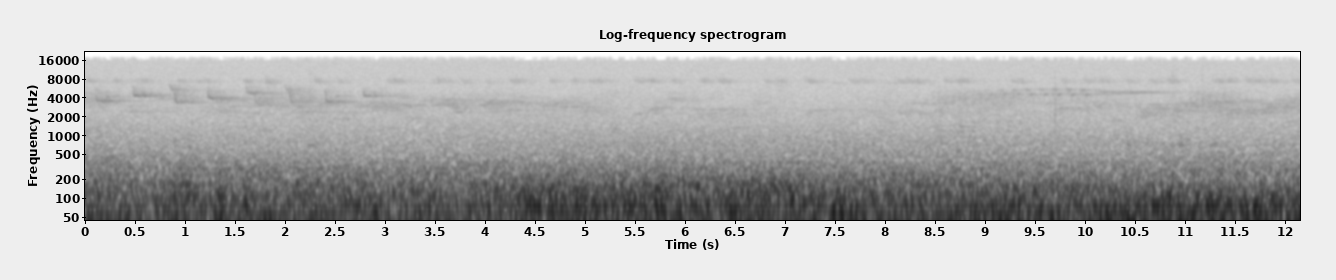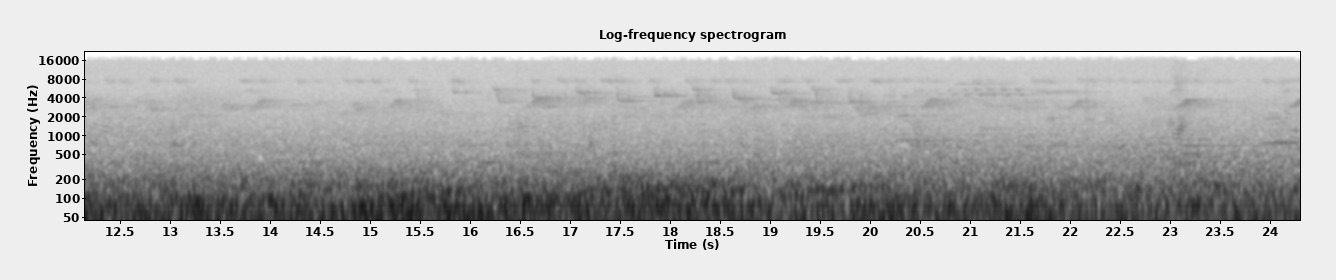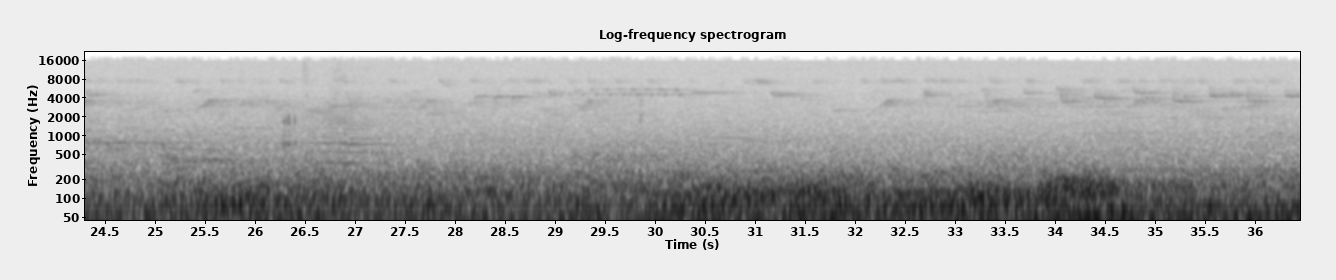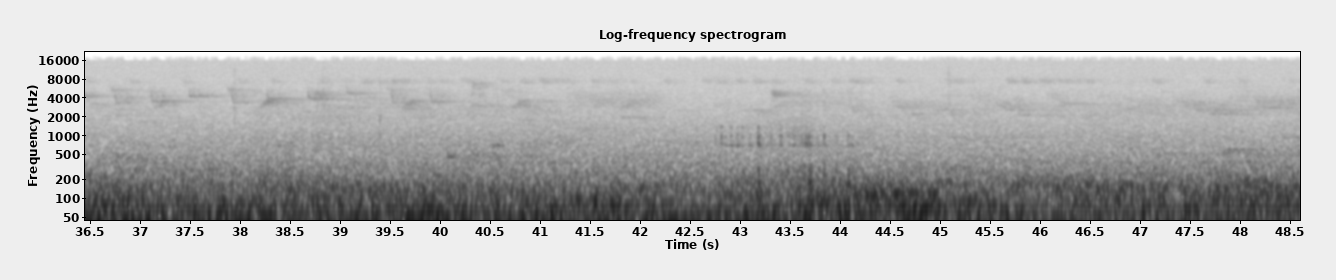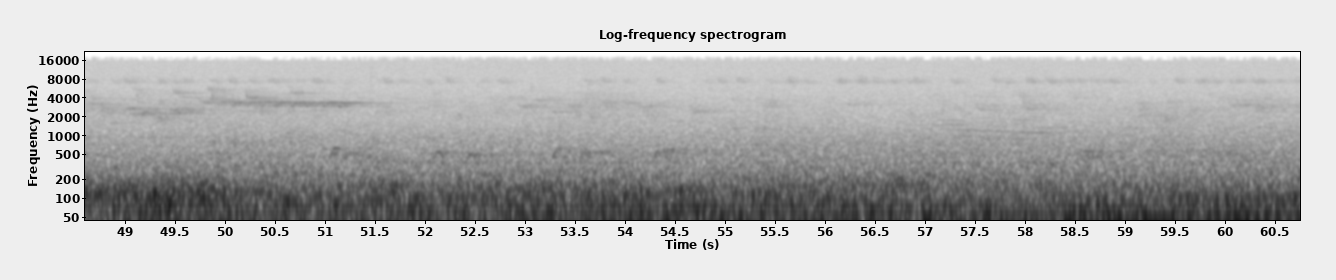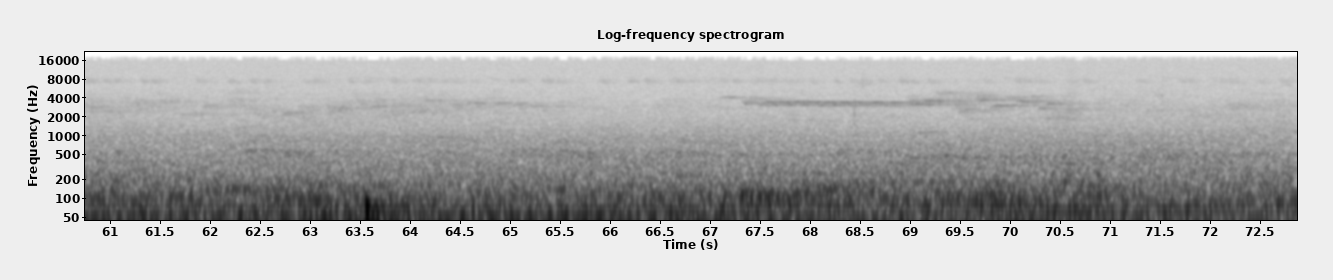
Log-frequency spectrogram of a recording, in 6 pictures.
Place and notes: Forest, Biała Wielka, Poland - (339 ORTF) Forest atmosphere
The atmosphere from the forest - afternoon in July.
Recorded with internal mics of Sony PCM D100
powiat częstochowski, województwo śląskie, Polska, July 2018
